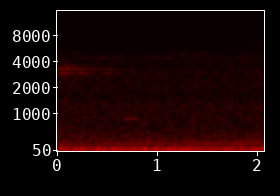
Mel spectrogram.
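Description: A woman rubs her palms together.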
